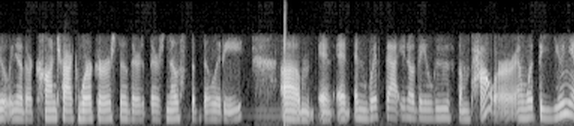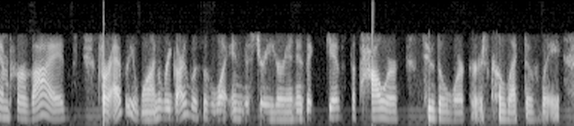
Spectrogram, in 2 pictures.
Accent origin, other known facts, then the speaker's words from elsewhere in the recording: United States; That makes me feel terrible as not just a mom, but as an American.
